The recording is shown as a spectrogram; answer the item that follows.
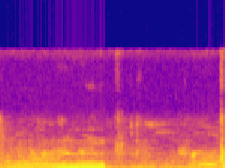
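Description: A long, drawn-out wailing cry lasting about a second, followed by a shorter, higher call.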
